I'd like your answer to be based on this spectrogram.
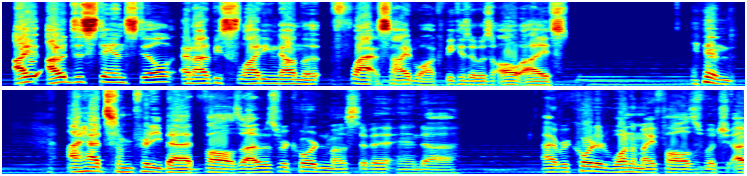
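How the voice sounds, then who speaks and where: This is a let's play host from Oregon, USA, chatting his way through a visual novel with meandering stories and plenty of fillers. His voice sits at a medium pitch with a darkish tone.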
